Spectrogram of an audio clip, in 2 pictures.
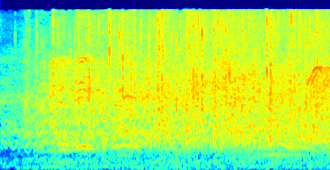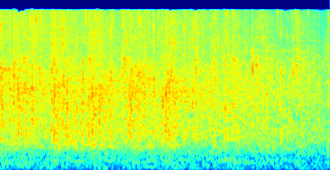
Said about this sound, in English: Well, if you're going to clap, clap.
